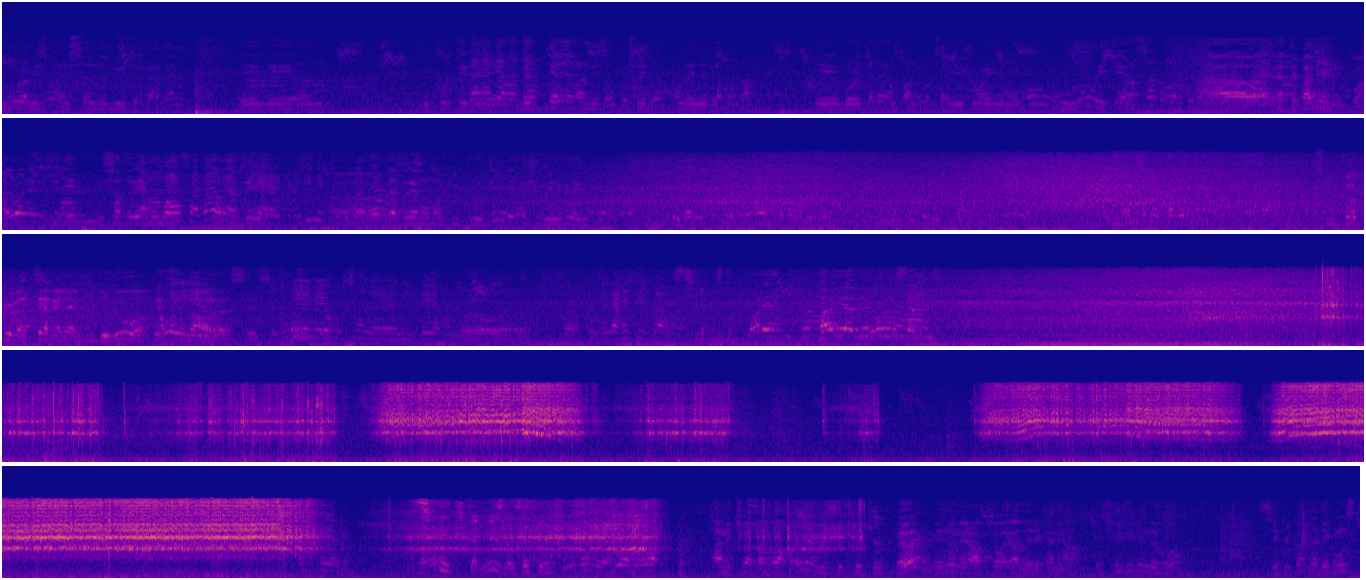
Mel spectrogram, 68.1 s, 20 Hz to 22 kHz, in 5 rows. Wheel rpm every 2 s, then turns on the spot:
0, 0, 0, 0, 0, 0, 0, 0, 0, 0, 0, 0, 0, 0, 0, 0, 0, 0, 0, 0, 20, 20, 90, 30, 10, 80, 80, 160, 100, 30, 30, 10, 0, 0.
42-44 46-48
